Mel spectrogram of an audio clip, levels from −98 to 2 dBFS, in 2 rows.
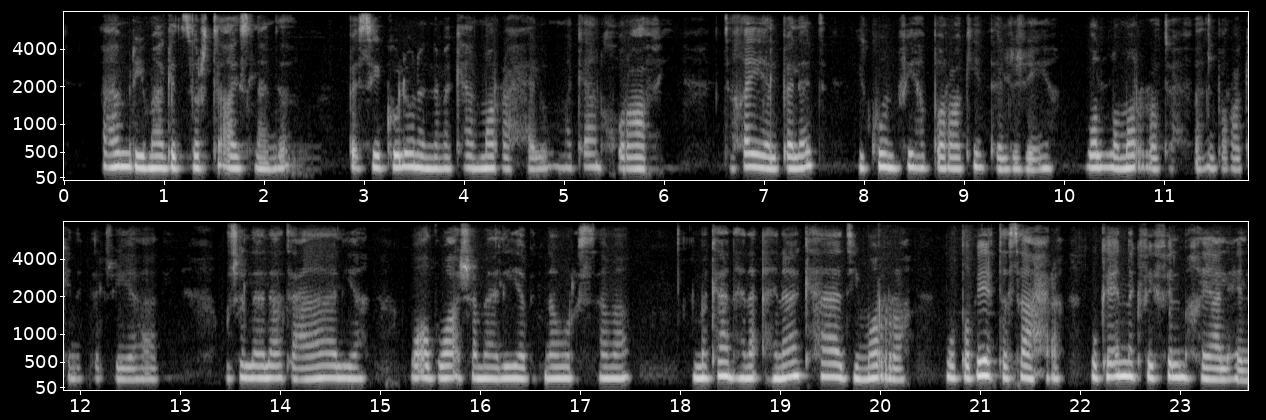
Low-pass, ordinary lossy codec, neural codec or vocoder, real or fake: none; none; none; real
